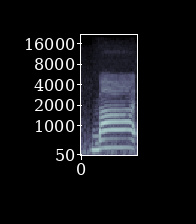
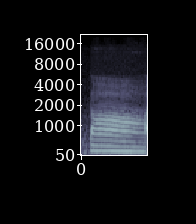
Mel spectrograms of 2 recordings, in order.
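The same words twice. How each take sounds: First: The tone stays level and plain. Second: The tone falls downward. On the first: It means the number three. "그냥 마 이렇게 읽으면요" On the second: It means grandmother. "이거 내리는 성조 읽으면은"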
